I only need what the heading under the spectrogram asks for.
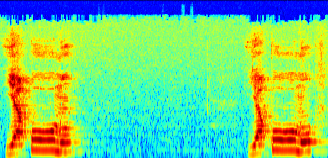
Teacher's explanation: So we are stretching only the qaf here, the qu sound here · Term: waw mad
